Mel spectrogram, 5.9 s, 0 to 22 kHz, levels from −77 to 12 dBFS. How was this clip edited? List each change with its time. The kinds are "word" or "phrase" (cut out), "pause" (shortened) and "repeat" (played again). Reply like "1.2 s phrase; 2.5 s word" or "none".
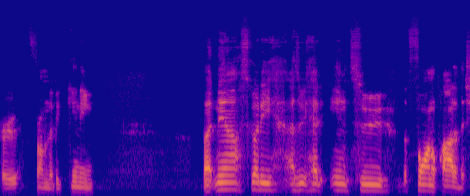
none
